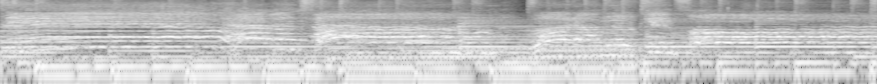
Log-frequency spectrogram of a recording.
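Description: Singing voices with band accompaniment: a song performed live, the voice rising and falling over a steady backing.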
